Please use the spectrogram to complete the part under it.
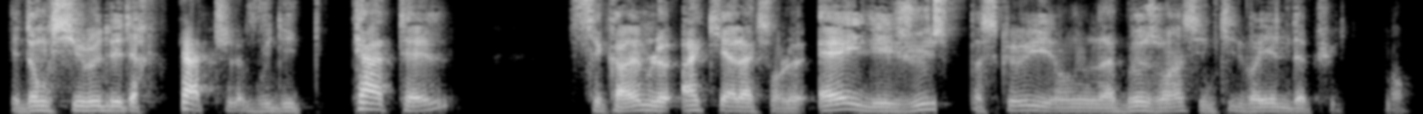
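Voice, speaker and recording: A man's voice: fairly low pitch, fast talker, no room sound, clean studio sound. A man teaching a grammar class, explaining patiently and often restarting his sentences. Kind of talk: Hebrew grammar lecture.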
